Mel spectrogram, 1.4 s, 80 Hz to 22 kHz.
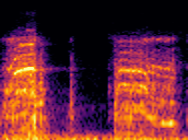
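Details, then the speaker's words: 2018 Cadillac Escalade ESV, third-row power-folding seats worked by hold-to-run buttons in the rear cargo area: short bursts of smooth, rising electric motor whine that stop when the button is released. Seat motor works properly. "Once they come fully back, give it a couple seconds and make sure you hear that final whine. That's kind of the seat locking into position."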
